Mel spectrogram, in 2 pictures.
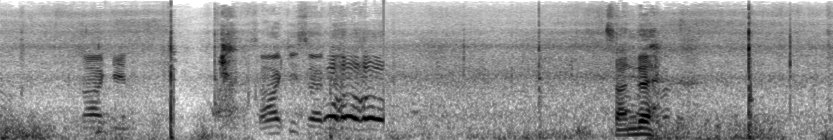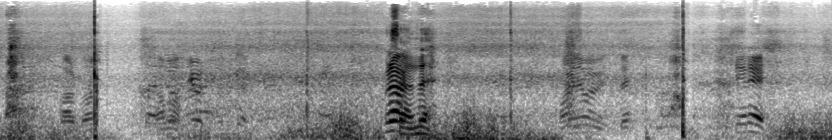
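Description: Hands strike a volleyball with sharp slaps.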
